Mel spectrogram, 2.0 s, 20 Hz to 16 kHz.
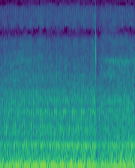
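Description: A Scout 404 tractor pulling an Unia 2/30 plow through garden soil gives off a loud, steady low engine drone that holds an even pitch throughout, close up and with no voices.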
